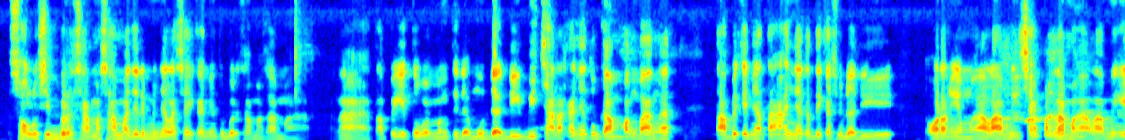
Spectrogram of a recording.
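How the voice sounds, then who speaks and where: A man talking casually to camera in a small home studio, giving relaxed, unhurried advice with many fillers and pauses. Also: mid-range voice. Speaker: channel host sharing debt advice. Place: small home studio with children heard nearby.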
